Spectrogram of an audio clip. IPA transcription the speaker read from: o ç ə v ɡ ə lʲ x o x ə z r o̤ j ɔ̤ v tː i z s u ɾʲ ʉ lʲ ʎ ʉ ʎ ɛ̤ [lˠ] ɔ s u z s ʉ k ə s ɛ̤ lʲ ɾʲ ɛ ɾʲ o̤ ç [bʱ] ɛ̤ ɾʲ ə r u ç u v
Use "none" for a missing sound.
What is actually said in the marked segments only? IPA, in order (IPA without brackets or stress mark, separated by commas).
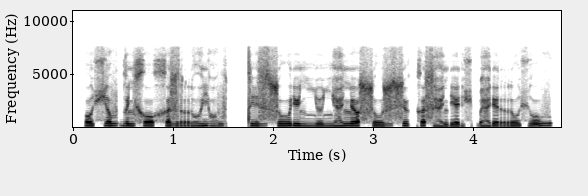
lʲ, ɓ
